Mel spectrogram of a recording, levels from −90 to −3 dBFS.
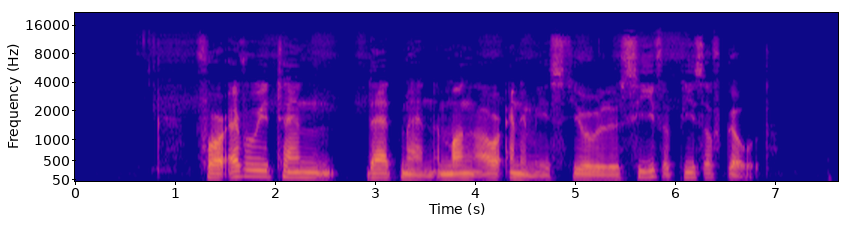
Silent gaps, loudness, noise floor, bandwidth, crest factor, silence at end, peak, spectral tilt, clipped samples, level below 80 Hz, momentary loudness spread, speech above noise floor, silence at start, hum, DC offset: none; -39 LUFS; -87 dBFS; 14.5 kHz; 22 dB; 0.85 s; -18 dBFS; -5 dB/octave; under 0.1%; -76 dBFS; 10 LU; 48 dB; 1.2 s; none; under 0.1%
